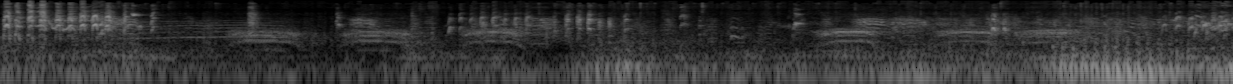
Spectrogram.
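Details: Feeding budgerigar flock giving a run of short, harmonic, slightly harsh mid-pitched calls several times a second, mixed with high chirping and low rumble.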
